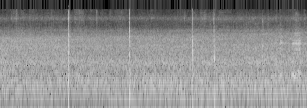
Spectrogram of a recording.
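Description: A volleyball being bumped back and forth by hand: four sharp slaps of hands and forearms on the ball, over a steady rush of surf.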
